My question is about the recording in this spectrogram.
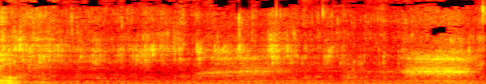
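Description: Evapo-Rust rust remover pouring in a thin, steady stream from a jug into a plastic bucket, splashing into a foamy pool of the liquid over submerged steel spindles.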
